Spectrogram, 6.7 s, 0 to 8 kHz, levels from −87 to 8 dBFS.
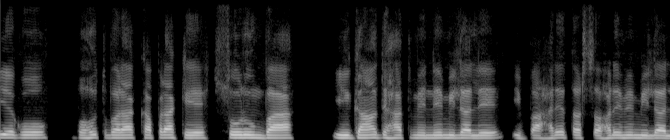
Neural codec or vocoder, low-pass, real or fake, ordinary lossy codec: none; none; real; none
